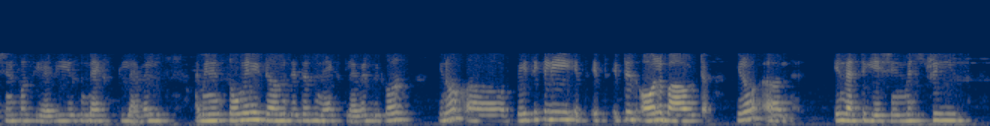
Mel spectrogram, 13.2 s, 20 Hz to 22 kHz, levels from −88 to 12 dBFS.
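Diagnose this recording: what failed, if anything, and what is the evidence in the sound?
Nothing failed: the speech shows only the narrow telephone band expected of G.711 coding, with nothing above 3.8 kHz.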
